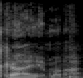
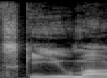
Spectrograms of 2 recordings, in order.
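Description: First: The first syllable sounds like 'sky'. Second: The first syllable sounds like 'ski'. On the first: The speaker calls it right. "It is Sky you ma" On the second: The speaker calls it wrong. "is it Ski you ma or Sky?"

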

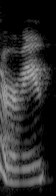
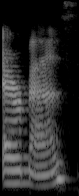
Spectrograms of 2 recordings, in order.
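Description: First: It is said the usual way for the god. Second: It is said like the name of the fashion brand. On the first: The speaker calls it right. "I'm pretty sure it's pronounced Hermes" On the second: The speaker calls it wrong. "as I like to say, because I like fashion"

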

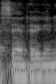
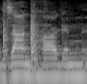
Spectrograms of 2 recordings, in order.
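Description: First: The name is pronounced the English way. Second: The name is pronounced the Dutch way.

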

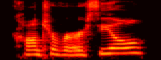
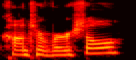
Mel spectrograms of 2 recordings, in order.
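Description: First: The 'ti' is said as 'see', without 'sh'. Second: The 'ti' is said with a 'sh' sound. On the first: "I said controversial" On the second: "instead of controversial"

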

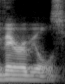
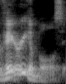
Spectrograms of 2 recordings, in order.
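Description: First: The syllables run together, sounding clipped. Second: Every syllable of the word is said clearly. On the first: The speaker calls it wrong. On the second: The speaker calls it right.

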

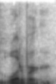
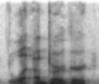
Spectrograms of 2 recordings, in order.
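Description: First: The name is run together as one word. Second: The three words are said separately.

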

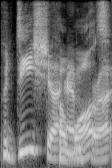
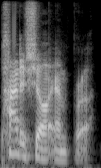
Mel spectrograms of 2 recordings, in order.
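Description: First: The title is said the newer film's way. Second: The title is said the older film's way. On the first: This is how the new film says it. "now in this movie" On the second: This is how the earlier film said it. "instead of"

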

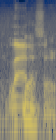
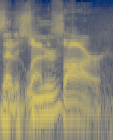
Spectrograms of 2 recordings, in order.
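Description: First: The name ends with a weak 'ser' sound. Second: The name ends with a full 'sar' sound. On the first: This is how people commonly say the name. "That's how we say it" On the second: This is how the official guide gives the name. "in the pronunciation guide, it says Lattisar"

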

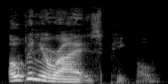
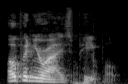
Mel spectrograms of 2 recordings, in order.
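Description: First: The line sounds engaged and meant in the moment. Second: The line sounds mechanically recited, copying a past reading. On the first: The speaker is genuinely addressing the people. The speaker calls it right. "let's say I liked" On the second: The speaker is repeating a earlier reading, not meaning it. The speaker calls it wrong. "what I don't do is recite it as if, oh, I liked it the last time. I'll just use that"

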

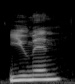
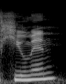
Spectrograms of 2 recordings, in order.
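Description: First: The word starts without an H sound. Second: The word starts with a clear H sound. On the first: The speaker calls it wrong. "they don't pronounce the H" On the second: The speaker calls it right. "instead of human"

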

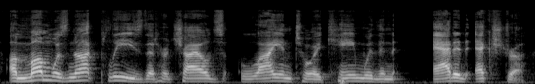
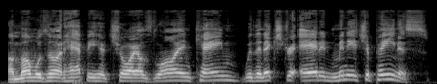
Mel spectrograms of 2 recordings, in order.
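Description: First: It is said in the speaker's own accent. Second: It is said in a put-on Australian accent.

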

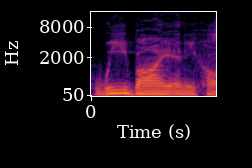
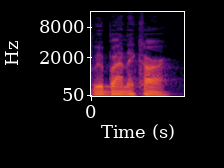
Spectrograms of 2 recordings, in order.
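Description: First: It is said slowly, with each word separate. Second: It is said quickly, run together like one word. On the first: "if you slow down" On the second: "You almost said it as if it's one word"

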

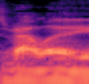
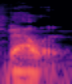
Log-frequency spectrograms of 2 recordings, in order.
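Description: First: It is said the American way. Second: It is said the British way.

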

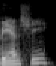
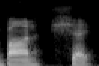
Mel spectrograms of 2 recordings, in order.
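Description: First: The word is said in its usual English form. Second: The word is said as two parts, ending 'shay'. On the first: "two completely fucking different pronunciations" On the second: "banshee is actually ban shay"

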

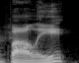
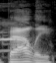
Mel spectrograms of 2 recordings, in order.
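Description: First: The first vowel is an open 'ah' sound. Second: The first vowel sounds like the 'a' in 'ally'.

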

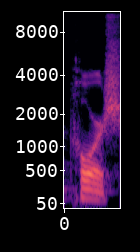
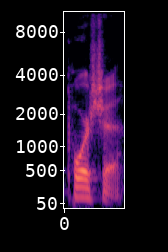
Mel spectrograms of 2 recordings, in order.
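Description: First: It is said the common American way. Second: It is said the German way. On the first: The speaker calls it wrong. "I always say Porsche, and I know that's not right" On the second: The speaker calls it right. "that's a German pronunciation"

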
